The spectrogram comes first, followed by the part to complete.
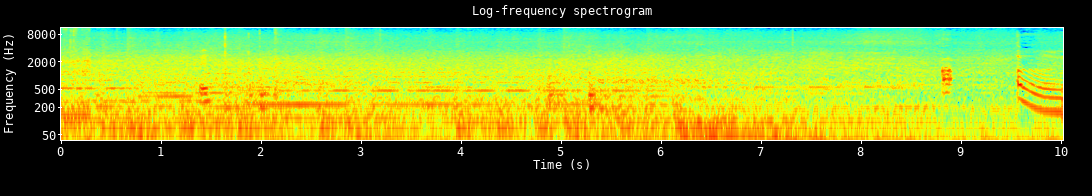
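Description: Steady rush of water flowing out of the open end of a large PVC pipe, with background music over it.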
